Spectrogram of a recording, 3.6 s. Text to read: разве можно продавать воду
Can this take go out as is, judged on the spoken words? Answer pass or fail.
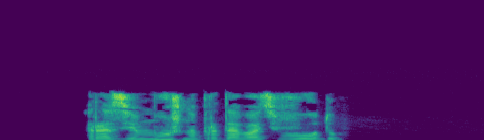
pass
